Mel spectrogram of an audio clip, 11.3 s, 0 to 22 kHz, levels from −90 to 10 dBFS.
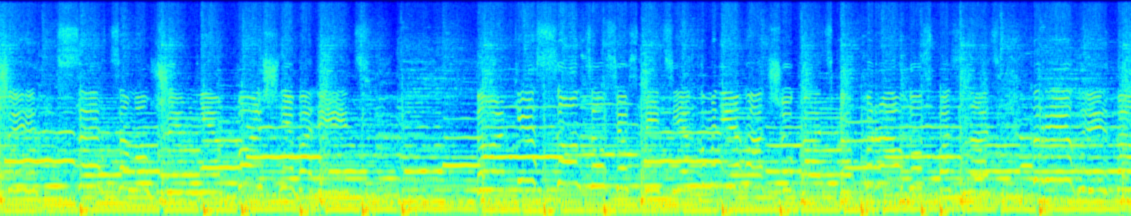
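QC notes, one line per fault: Throughout: sample clock jitter. An unsteady converter clock of roughly 10 microseconds takes samples at slightly wrong moments, adding a hiss-like roughness about 20 dB below the signal that swells on loud, bright passages. A spectrogram shows broadband noise tracking high-frequency content and vanishing in silences.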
